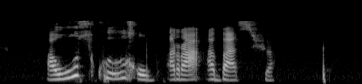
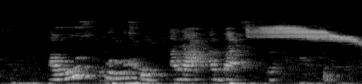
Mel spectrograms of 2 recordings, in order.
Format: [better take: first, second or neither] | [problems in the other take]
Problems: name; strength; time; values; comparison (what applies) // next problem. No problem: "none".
first | noise reduction (classical method WPE with log-MMSE)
